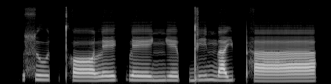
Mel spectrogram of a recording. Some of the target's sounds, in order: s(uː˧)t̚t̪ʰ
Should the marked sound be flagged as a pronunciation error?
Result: no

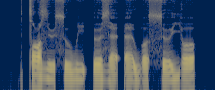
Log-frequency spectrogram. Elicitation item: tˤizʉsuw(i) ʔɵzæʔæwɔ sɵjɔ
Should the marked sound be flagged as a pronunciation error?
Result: no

